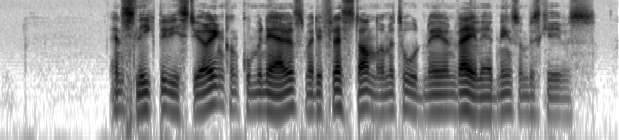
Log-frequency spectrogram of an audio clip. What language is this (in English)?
Norwegian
